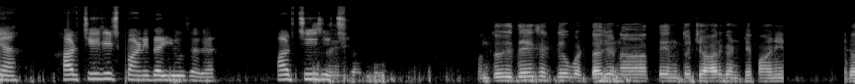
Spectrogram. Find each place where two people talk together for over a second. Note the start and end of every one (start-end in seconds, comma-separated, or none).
none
